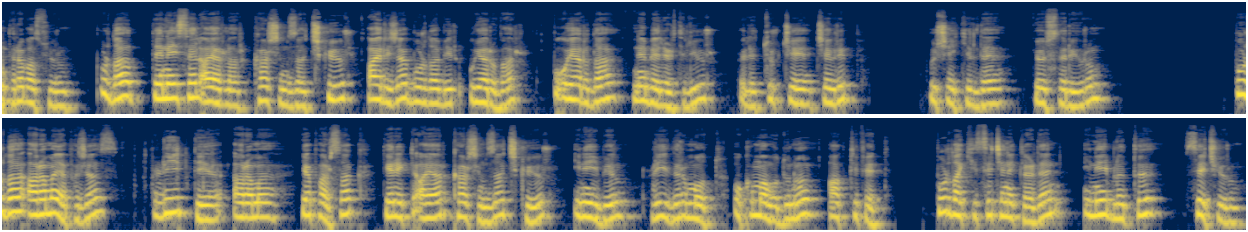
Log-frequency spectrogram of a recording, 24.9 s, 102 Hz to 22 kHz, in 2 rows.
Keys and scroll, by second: 13.4-14.9 typing.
